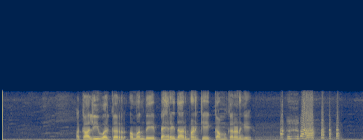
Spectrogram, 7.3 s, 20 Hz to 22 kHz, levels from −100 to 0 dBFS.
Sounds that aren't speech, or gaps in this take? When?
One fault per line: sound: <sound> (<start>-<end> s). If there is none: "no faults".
sound: dropout (3.8-3.8 s)
sound: laugh (5.6-6.8 s)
